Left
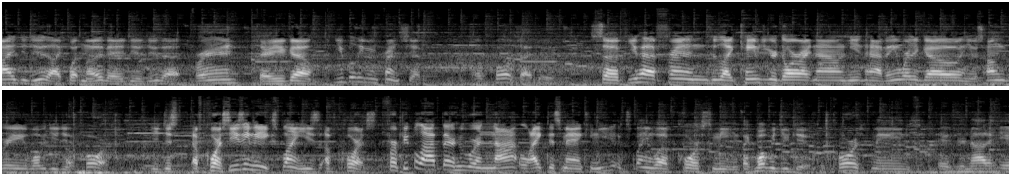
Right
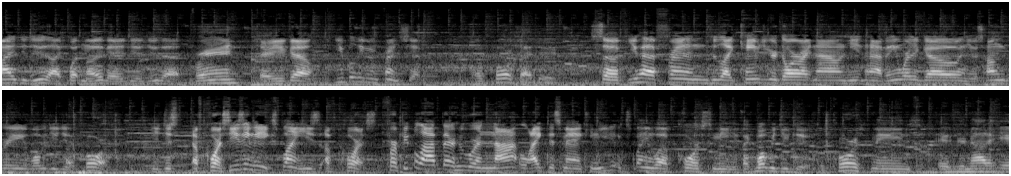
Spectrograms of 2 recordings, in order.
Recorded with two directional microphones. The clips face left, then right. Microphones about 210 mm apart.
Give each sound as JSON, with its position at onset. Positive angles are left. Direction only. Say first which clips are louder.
{"t": 0.0, "sound": "speech", "louder": "left 1 dB", "side_deg": 0}
{"t": 2.0, "sound": "speech", "louder": "right 2 dB", "side_deg": -15}
{"t": 2.6, "sound": "speech", "louder": "left 3 dB", "side_deg": 10}
{"t": 5.9, "sound": "speech", "louder": "left 2 dB", "side_deg": 0}
{"t": 18.6, "sound": "speech", "louder": "right 1 dB", "side_deg": -20}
